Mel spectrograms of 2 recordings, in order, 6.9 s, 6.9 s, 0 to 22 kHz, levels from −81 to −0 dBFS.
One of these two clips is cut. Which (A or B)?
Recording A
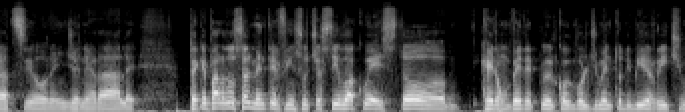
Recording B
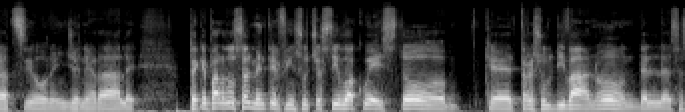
A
